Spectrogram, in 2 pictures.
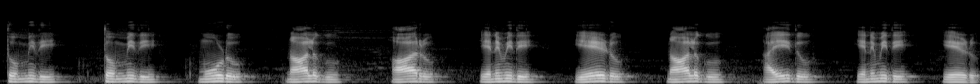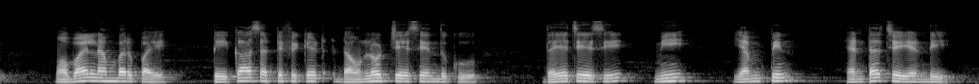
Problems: constant background noise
